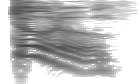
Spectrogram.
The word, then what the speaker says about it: tudo: And it's spelled similarly in Portuguese and it's pronounced tudo.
